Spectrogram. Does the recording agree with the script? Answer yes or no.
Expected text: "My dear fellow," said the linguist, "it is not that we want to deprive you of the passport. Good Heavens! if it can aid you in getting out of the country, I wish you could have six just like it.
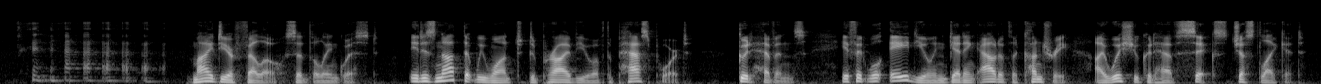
no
